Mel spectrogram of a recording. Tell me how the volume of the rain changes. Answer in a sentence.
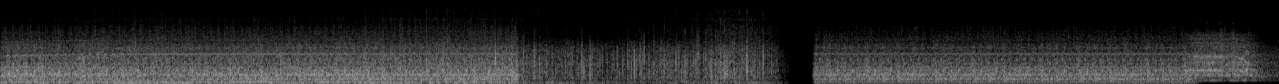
The loudness of the rain stays about the same.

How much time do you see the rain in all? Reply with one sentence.
The rain can be heard for 8 seconds in total.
